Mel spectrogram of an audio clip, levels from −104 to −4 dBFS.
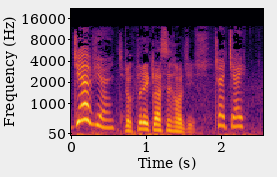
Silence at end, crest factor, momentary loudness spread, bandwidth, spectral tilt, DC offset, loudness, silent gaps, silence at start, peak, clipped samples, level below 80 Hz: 0.25 s; 18 dB; 13 LU; 12.5 kHz; -5.5 dB/octave; under 0.1%; -22 LUFS; none; 0.05 s; -4 dBFS; under 0.1%; -52 dBFS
